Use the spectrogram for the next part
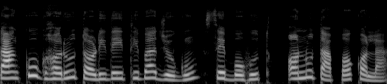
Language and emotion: Odia, neutral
